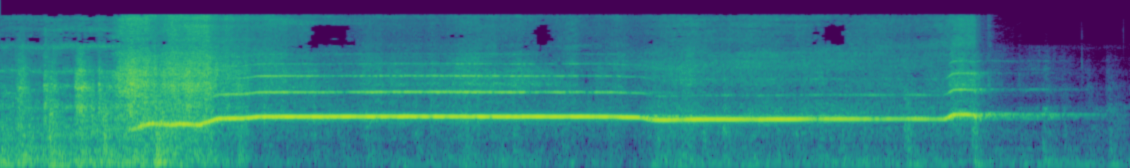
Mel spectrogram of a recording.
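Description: A steam whistle blows loudly and long.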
